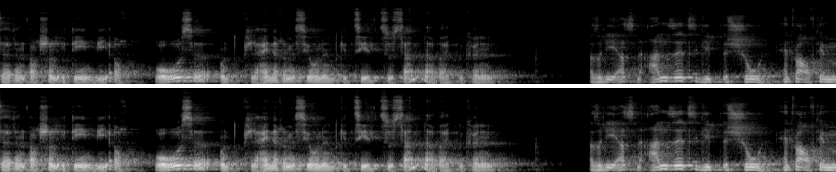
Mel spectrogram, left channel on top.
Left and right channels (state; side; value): quieter; left; 4.8 dB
